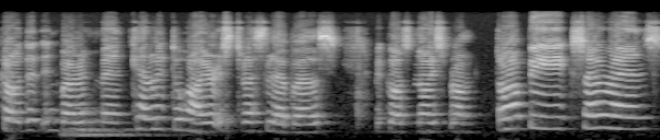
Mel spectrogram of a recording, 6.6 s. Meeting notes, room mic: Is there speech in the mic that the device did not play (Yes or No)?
Yes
